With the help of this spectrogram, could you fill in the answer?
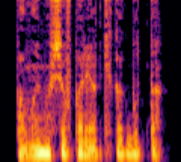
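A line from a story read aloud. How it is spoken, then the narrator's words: Whisper. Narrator (Russian): прошептал Питер Марлоу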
